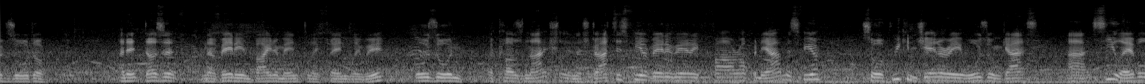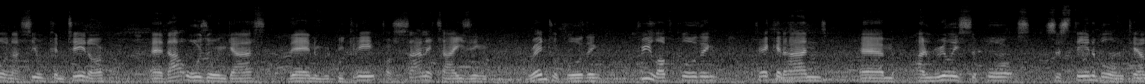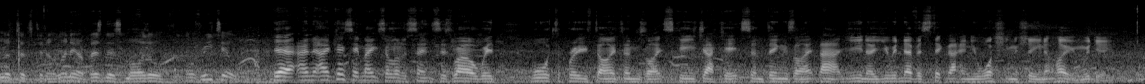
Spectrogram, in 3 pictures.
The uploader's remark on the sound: This special episode of The Ski Podcast was recorded at The National Snow Show 2022, which took place at the Birmingham NEC this weekend.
